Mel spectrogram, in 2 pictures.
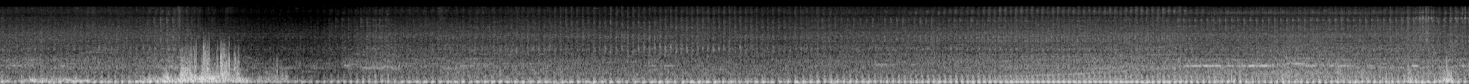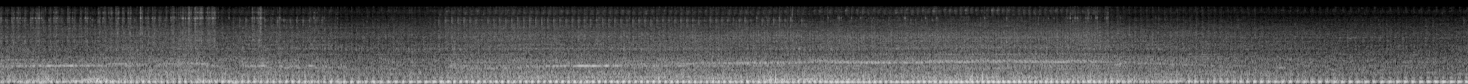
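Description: Quad bike engine running steadily while riding along a dirt road, with a higher whine that rises and falls as the speed changes. A brief loud rush about two seconds in.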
